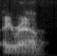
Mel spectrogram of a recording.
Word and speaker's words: Arab: I graduated from Arab High School, pronounced Arab, spelled Arab.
